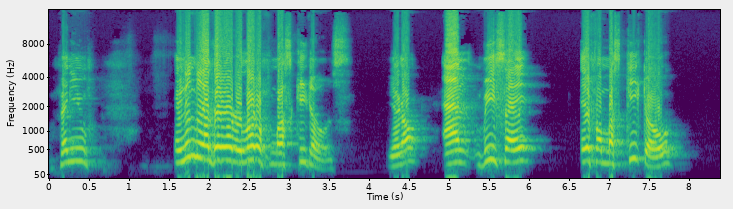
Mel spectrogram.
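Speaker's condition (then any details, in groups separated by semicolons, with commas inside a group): Cleft palate; congenital cleft palate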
